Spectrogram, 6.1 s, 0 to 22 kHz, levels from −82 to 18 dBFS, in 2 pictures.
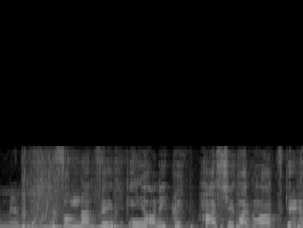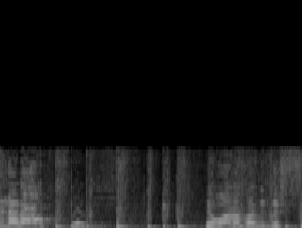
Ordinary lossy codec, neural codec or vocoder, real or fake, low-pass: none; codec, 16 kHz, 4 kbps, FunCodec, trained on LibriTTS, 50 frames a second; fake; none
